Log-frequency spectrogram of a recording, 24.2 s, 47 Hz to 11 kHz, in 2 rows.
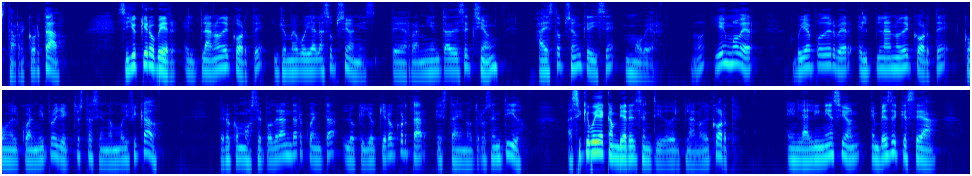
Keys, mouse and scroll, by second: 2.5 ctrl+1, 3.8 click, 5.0 ctrl+click, 6.5 r, 7.4 ctrl+click, 8.3 Escape, 9.1 click, 9.8-11.4 shift+middle drag, 12.4-14.0 drag, 14.3-14.7 shift+middle drag, 14.9 middle click, 15.7 shift+middle click, 17.0 ctrl+2, 17.6-18.6 drag, 19.9 Escape, 21.0 ctrl+1, 21.3 click, 22.4 ctrl+click, 23.3 Escape, 24.0 click.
